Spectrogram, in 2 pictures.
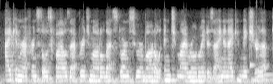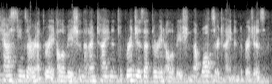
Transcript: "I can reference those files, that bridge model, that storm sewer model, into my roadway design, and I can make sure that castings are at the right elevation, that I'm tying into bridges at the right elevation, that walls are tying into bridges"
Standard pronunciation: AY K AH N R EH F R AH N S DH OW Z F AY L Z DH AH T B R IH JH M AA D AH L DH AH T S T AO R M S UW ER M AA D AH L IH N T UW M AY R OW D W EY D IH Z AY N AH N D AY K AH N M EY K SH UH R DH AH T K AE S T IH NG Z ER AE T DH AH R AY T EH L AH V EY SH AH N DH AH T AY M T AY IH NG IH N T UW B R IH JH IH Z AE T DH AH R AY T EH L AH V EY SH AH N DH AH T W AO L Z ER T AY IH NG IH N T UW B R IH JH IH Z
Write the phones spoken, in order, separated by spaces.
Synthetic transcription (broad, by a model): AY K AH N R EH F R AH N S DH OW Z F AY L Z DH AH T B R IH JH M AA D L DH AH T S T AO R M S UW ER M AA D L IH N T UW M AY R OW D W EY D IH Z AY N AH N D AY K AH N M EY K SH UH R DH AH T K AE S T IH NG Z ER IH T DH AH R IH T EH L AH V EY SH AH N DH AH T AY M T AY IH NG IH N T UW B R IH JH IH Z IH T DH AH R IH T EH L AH V EY SH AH N DH AH T W AO L Z ER T AY IH NG IH N T UW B R IH JH IH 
